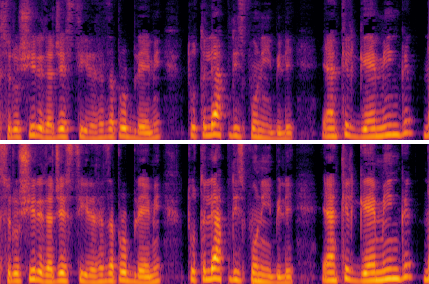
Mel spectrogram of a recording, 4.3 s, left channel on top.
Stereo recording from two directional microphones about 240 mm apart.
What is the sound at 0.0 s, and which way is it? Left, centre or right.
Speech, centre.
